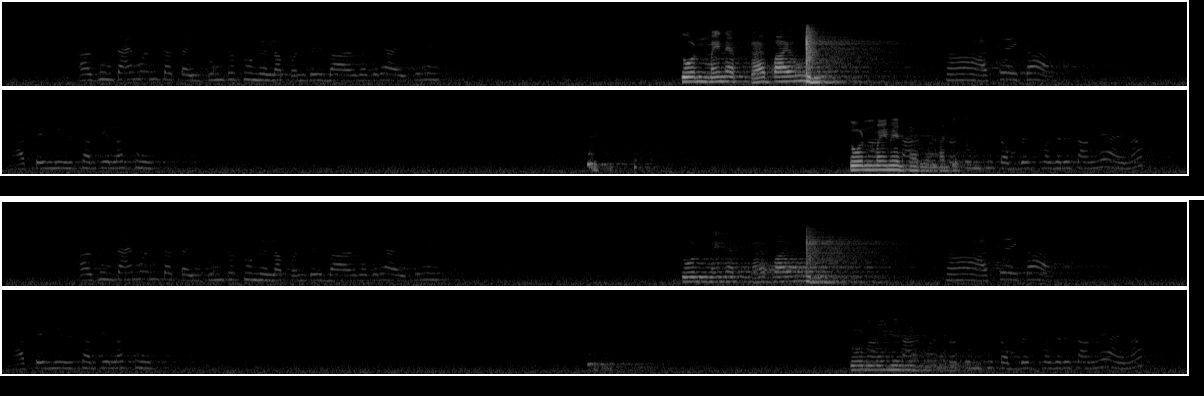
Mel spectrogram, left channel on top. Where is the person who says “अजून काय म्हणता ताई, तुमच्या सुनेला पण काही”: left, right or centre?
Centre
